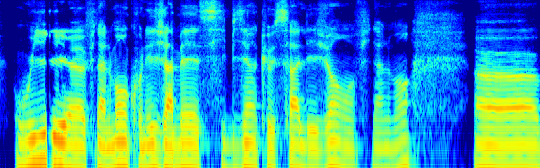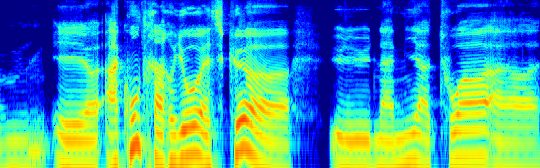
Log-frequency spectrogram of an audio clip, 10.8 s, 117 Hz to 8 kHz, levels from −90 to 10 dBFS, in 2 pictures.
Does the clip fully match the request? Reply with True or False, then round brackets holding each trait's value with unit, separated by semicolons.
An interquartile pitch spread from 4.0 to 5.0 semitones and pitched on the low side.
False (2.7 semitones; 115 Hz)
